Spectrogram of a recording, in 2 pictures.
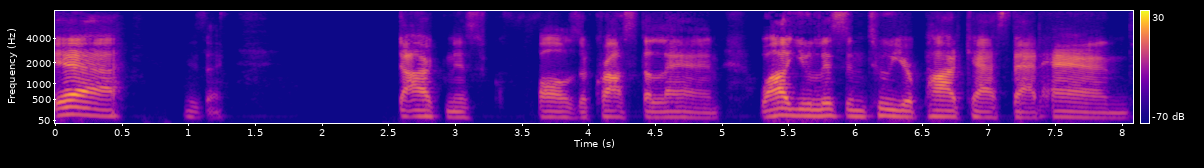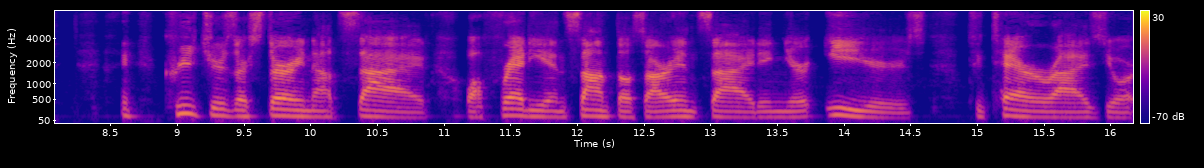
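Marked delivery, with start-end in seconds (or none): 2.6-16.2 very low, soft, hushed horror narrator voice. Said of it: "the [name], the when he does the Thriller".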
